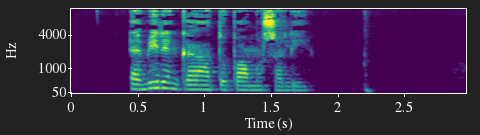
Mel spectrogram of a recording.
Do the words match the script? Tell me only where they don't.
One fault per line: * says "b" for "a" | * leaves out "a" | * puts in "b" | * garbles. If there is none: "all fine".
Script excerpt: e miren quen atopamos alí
all fine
